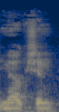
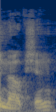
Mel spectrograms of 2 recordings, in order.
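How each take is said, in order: First: Melksham said softly the way the locals say it, quick and clipped to MELK-shum; soft aside showing how the town says Melksham; local British pronunciation. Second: Said in the usual way. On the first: Shown as a demonstration. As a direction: Melksham with the last syllable reduced to shum. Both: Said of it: "you know, they say it".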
